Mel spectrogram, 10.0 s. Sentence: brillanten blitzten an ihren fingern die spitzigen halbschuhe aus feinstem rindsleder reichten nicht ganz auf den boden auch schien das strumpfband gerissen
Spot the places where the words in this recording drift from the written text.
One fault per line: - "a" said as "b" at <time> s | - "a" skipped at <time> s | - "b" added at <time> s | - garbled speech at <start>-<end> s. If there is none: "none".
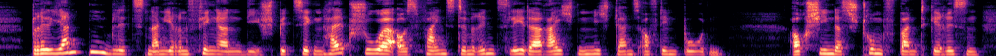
none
